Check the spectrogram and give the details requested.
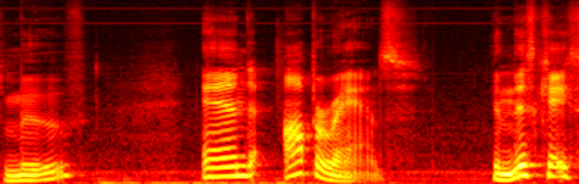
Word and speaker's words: mov: And that's move ra. And this is the first assembly instruction. Assembly instructions consist of two parts. An operation specified by what we call a pneummonic in this case mv pronounced move and operands.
